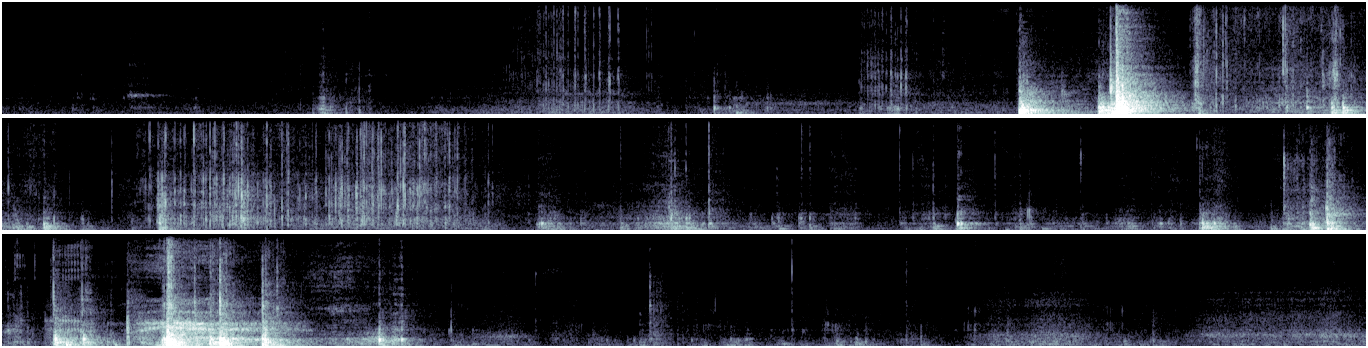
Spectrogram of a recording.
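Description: Handling noise from wiring inside a plastic electrical box: wires and twist-on wire nuts being worked by hand, with scattered clicks and crinkling. Two louder clusters of sharp knocks come about five seconds in and about fourteen seconds in.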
